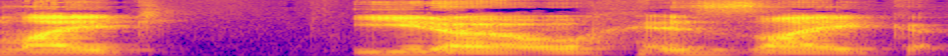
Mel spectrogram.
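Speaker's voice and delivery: ordinary talk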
